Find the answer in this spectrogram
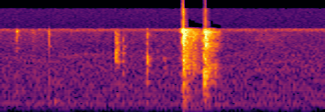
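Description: Clicks from computer input at a desk: a few faint ticks, then two sharp clicks in quick succession about a second in.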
